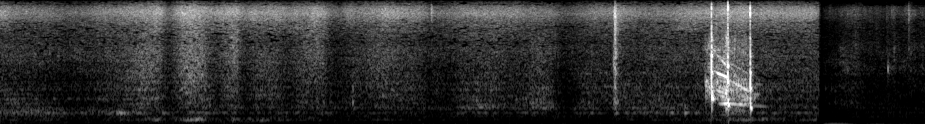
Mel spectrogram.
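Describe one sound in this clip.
A cloth rubs and squeaks across a smooth surface.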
